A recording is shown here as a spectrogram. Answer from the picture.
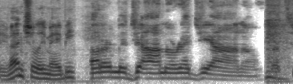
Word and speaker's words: Parmigiano Reggiano: Parmigiano Reggiano. I'll say it right eventually, maybe. Parmigiano Reggiano.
